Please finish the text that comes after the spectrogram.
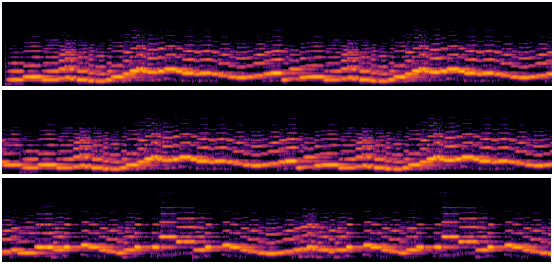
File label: flute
